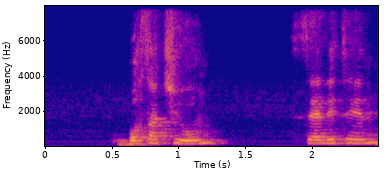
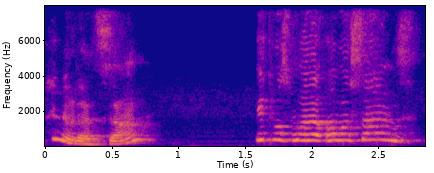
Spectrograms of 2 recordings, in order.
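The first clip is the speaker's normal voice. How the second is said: excited; 12 semitones higher than usual. Retold or imitated. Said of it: "and I said".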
